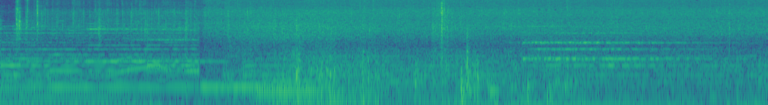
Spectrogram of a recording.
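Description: Storm ambience from the video game Against the Storm: steady rainfall with low rumbling thunder throughout, plus a few sharp game interface tones and chimes layered over the weather.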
